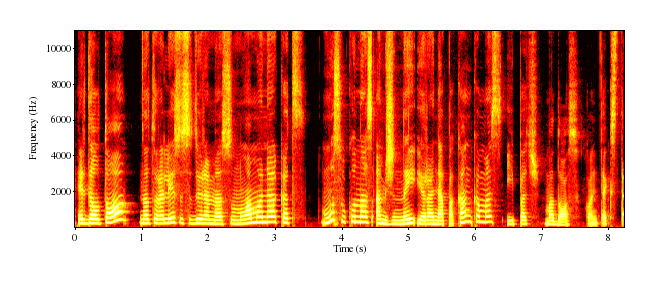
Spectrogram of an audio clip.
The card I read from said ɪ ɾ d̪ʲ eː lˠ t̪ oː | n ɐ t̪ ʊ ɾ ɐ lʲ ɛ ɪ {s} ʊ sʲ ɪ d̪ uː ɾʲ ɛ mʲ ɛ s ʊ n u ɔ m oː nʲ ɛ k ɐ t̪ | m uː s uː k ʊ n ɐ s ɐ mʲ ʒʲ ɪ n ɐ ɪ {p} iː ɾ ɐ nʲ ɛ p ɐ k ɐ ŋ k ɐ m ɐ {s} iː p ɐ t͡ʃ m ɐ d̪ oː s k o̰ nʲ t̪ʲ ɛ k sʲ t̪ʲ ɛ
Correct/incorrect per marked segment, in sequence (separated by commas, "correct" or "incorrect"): correct, incorrect, correct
